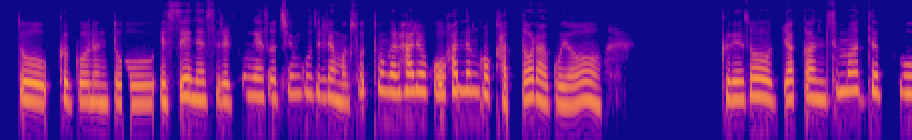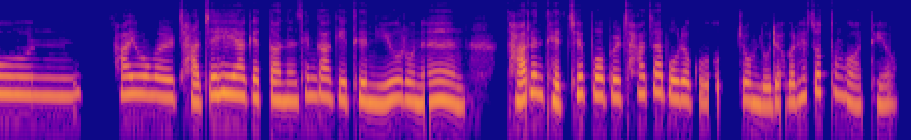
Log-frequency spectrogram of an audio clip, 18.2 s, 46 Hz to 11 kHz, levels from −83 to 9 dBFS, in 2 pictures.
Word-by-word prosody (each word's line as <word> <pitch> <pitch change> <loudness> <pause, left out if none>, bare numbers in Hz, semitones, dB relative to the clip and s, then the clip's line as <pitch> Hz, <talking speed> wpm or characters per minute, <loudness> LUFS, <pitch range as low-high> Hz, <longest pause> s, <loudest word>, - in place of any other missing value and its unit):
또 215 -3 +5
그거는 210 -3 0
또 195 -1 -1
SNS를 220 -1 +1
통해서 260 0 -3
친구들이랑 285 -2 -4
막 205 -1 -3
소통을 300 - -1
하려고 310 -1 +3
하는 315 +1 +1
것 280 -4 0
같더라고요. 200 -1 0 1.2
그래서 235 +1 +3
약간 235 0 +2
스마트폰 280 -3 -2 0.4
사용을 275 -3 +1
자제해야겠다는 240 -2 +2
생각이 255 -3 -2
든 210 -1 +1
이후로는 215 -2 0 0.4
다른 260 +6 +4
대체법을 250 +4 +2
찾아보려고 245 -8 0 0.3
좀 215 -3 -2
노력을 200 +3 -2
했었던 295 +1 -4
것 210 -4 -3
같아요. 195 0 -8
240 Hz, 265 characters per minute, -24 LUFS, 210-275 Hz, 1.2 s, 또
